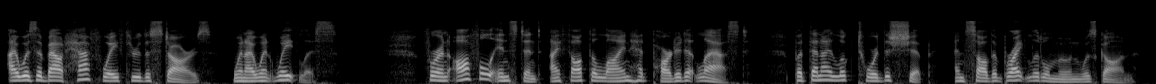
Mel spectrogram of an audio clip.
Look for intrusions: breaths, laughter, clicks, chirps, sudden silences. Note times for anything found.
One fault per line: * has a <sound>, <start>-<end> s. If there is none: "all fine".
all fine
